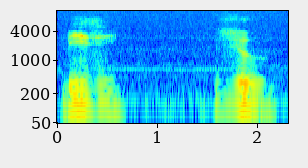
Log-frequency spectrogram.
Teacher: There is voice alveolar fricative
